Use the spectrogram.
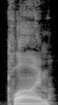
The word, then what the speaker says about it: climb: We also have silent B's at the end of some words from old English like dumb, lamb, climb, comb, and womb.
